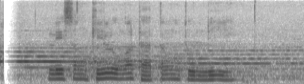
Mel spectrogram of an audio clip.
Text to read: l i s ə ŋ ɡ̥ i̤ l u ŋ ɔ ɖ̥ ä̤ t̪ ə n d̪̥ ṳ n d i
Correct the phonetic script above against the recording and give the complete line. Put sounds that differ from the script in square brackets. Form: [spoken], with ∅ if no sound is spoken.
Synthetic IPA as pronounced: l i s ə ŋ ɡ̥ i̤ l u ŋ ɔ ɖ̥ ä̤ t̪ ə [ŋ] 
